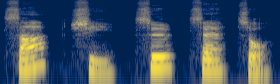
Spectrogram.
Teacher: Remember, it's shi and not si because Japanese doesn't have the si sound.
